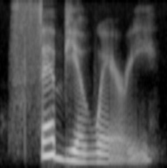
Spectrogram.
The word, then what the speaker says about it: February: at the end wovens february forget about that r after the bee fabia february thrill thrill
